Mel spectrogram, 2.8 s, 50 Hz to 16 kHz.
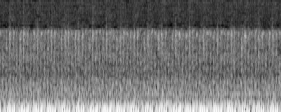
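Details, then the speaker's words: Dodge Ram 50 swapped with a 1.9 ALH TDI turbo diesel, idling after a fuel run-out: steady rhythmic clatter with no turbo whistle at all; boost gauge reads nothing, turbo suspected not spinning or boosting, cause not confirmed. "I don't hear the turbo in any way, shape, or form, which is kind of what I expected. I don't think that thing's getting any boost, which is what he said."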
